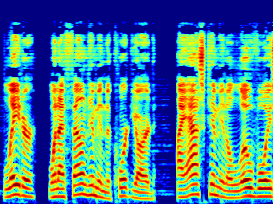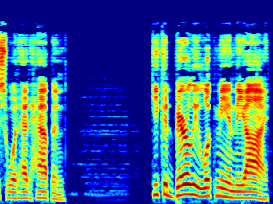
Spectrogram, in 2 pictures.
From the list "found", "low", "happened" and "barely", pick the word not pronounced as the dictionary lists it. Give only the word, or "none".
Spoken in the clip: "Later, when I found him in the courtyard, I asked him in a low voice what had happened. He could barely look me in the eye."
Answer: none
